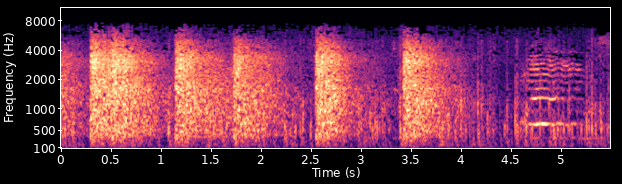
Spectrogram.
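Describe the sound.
Gunshots in a Western shoot-out during a horseback chase. Several loud, sharp bursts come in quick succession over a continuous noisy background.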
